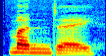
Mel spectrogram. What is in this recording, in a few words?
"Monday", english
